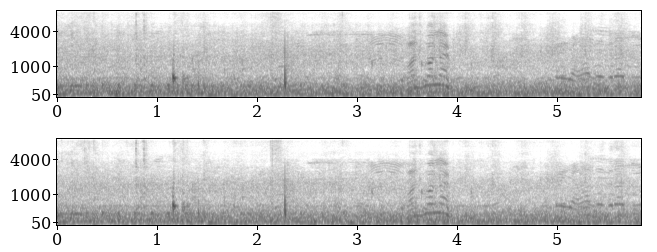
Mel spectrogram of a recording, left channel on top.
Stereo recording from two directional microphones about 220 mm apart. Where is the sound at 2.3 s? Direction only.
55° left (ahead or behind).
